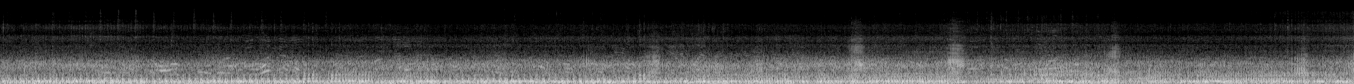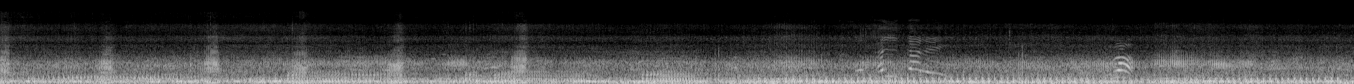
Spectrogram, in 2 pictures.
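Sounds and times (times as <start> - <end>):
motocross bike engine low revs: 4.9 - 22.4.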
